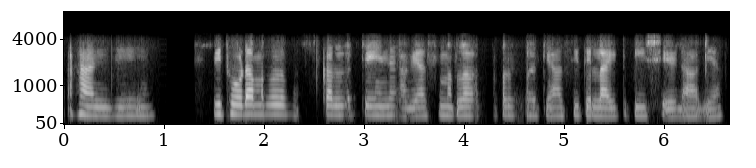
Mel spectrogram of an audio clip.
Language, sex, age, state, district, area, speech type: Punjabi, female, 30-45, Punjab, Mansa, urban, conversation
